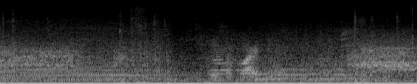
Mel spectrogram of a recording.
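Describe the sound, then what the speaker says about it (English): A car drives in the video game Fortnite, a steady loud engine drone with a brief skid or tire squeal midway, heard under constant game noise. "I hear a car!"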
